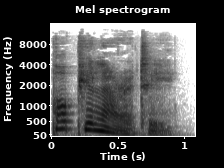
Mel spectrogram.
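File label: "popularity", British English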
